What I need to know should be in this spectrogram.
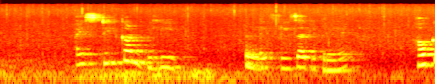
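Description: A woman speaks anxiously, close by.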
